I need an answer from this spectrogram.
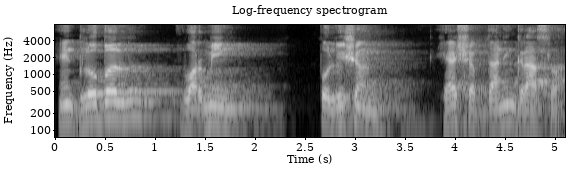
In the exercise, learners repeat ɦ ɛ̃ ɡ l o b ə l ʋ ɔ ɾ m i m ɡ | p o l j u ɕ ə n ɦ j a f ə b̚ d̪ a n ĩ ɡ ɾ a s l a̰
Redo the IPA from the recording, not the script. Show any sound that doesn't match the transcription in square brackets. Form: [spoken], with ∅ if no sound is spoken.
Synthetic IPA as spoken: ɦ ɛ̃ ɡ l o b ə l ʋ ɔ ɾ m i [ŋ] ɡ | p o l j u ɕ ə n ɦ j a [ɕ] ə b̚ d̪ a n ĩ ɡ ɾ a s l a̰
